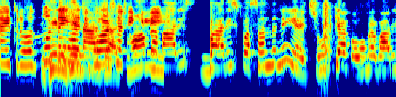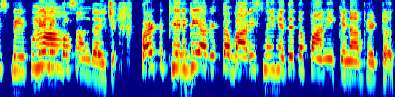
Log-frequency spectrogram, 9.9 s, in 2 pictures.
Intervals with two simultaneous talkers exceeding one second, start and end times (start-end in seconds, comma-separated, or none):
0.5-2.0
